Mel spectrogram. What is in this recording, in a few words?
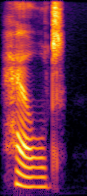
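"held", British English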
